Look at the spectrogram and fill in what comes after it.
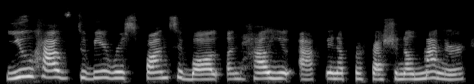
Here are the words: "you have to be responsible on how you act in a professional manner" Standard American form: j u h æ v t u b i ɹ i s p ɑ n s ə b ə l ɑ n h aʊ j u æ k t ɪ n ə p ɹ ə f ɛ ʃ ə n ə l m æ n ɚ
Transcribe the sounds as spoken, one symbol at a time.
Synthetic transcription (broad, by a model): j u h æ v t u b i ɹ i s p ɑ n s ə b ə l ɑ n h aʊ j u æ k t ɪ n ə p ɹ ə f ɛ ʃ ə n ə l m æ n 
